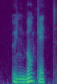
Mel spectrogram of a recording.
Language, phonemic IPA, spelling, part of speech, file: French, /bɑ̃.kɛt/, banquette, noun, Fr-banquette.ogg
- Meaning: bench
